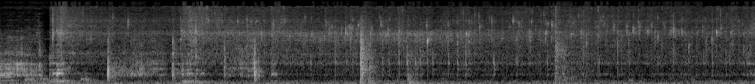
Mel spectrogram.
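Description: Steady, bright sizzling of onions frying in hot cooking oil, close by, with occasional clicks and stirring scrapes.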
